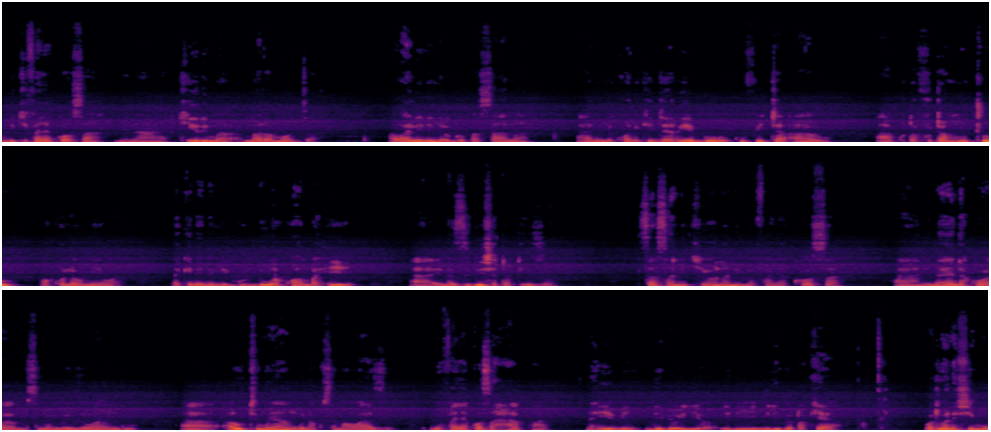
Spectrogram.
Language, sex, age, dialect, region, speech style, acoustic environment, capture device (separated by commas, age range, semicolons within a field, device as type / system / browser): Swahili, male, 18-24, Kenya - Nairobi Sheng-influenced, Kenya, relaxed, silence, desktop / macOS / Chrome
